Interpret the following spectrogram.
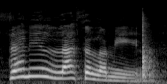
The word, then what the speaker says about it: phenylethylamine: I can't pronounce it, Serotonin? but I'm going to try. No, it's phenylethylamine.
